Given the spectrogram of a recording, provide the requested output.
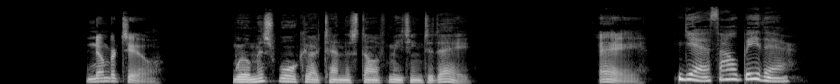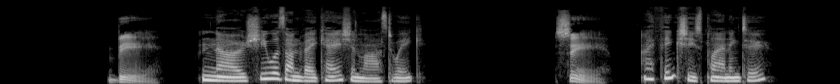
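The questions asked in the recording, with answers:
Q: Will Miss Walker attend the staff meeting today?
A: C: I think she's planning to.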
